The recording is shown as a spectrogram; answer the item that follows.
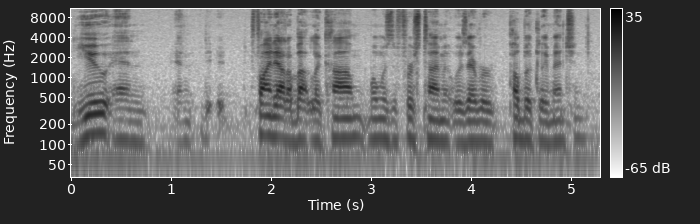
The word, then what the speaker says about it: Lakam: I know I'm not going to pronounce this right. Lakam? Yes, that's right. Yes. That's the Science Liaison Bureau, or the Israelis called it Lakam, which protected the nuclear secrets.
